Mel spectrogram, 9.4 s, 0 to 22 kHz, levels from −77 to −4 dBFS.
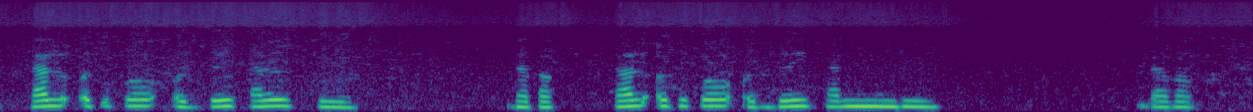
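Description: From the start, the noise suppressor artifacts are there the whole way through. The room noise, sitting about 13 dB under the speech, gets pushed down by about 19 dB in the gaps and swells back under the talking.

Between 0.6 and 0.97 s there's speech cut by the noise suppressor. It mistook some quiet speech for background and dropped it by as much as about 21 dB, so around a tenth of a second sounds swallowed and faint.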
